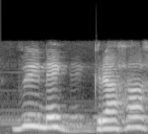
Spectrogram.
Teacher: ನಿ ಮೇಲೆ ಆಘಾತ ಹ ನಂತರ ವಿಸರ್ಗದ ಉಚ್ಚಾರಣೆ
